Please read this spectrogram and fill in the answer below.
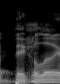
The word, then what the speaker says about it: Bigelow: I'm going to really butcher this, but Bigelow? – Yeah, Bigelow Aeronautics.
